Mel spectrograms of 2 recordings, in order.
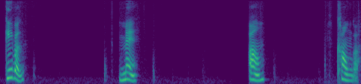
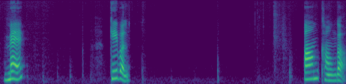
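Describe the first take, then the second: First: केवल मैं said apart from आम खाऊंगा, weight on मैं; slow, paused, leaning on मैं; focus on मैं. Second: केवल then a long pause before आम; slow, with pauses that push weight onto आम; focus on आम. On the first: Teacher moving केवल to put the focus on मैं. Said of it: "इस केवल को बदल दें". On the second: Teacher showing केवल puts the focus on आम. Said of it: "जैसे देखो". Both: Shown as a demonstration.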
